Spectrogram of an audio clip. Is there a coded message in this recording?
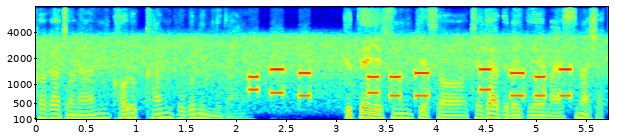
Yes: DTMF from 2.1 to 5.3 s, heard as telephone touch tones, dialled by hand, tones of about 100 ms, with speech in Korean. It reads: 762 412 9213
